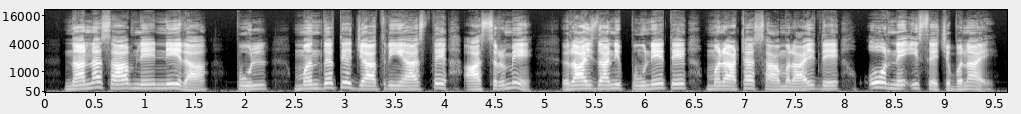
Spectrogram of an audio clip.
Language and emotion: Dogri, neutral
